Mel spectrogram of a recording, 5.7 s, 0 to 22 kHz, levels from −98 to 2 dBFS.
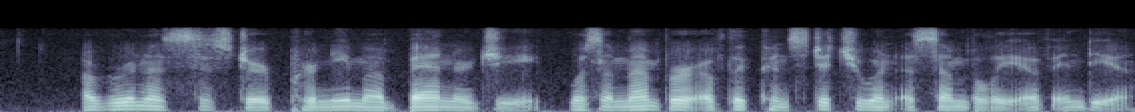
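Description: A speech clip with nothing technically wrong with it.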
